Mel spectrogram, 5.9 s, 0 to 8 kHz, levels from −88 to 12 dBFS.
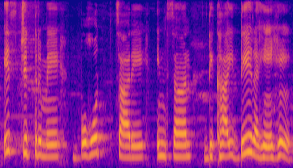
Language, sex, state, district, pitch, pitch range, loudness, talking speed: Hindi, female, Madhya Pradesh, Bhopal, 220 Hz, 210-265 Hz, -14 LUFS, 100 wpm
